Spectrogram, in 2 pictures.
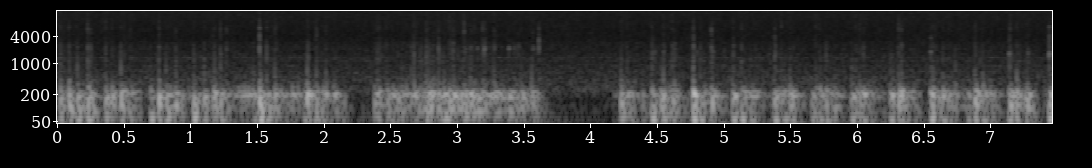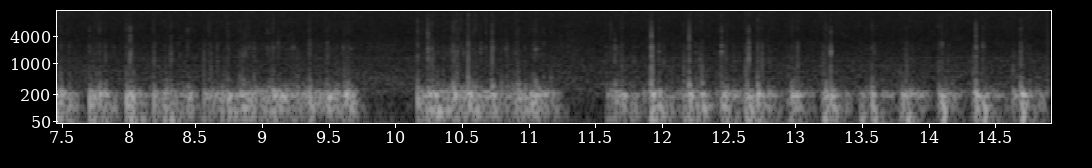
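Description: Fingertips squeeze, rub and scratch colorful gelatin gummy bears stuck all over a solid, dome-shaped microphone head. The result is a dense, muffled stream of low squishy thumps and rubbing with faint sticky crackles, broken by a few brief pauses.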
